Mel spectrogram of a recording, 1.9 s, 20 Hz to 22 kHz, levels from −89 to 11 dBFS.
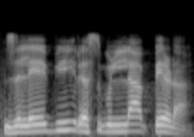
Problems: none marked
